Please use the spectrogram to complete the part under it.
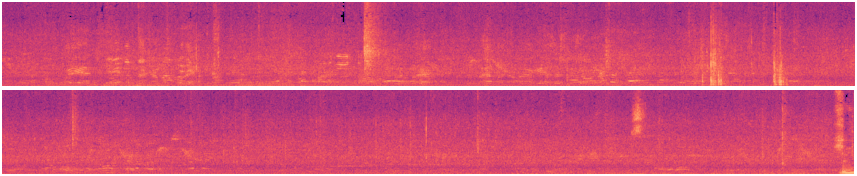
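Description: An older man speaks calmly through a microphone and loudspeakers outdoors.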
